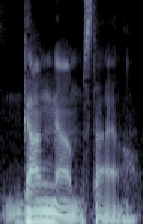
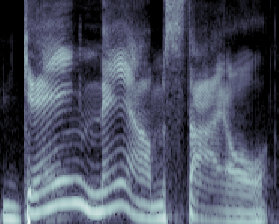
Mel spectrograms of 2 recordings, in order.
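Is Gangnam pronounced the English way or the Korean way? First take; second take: Korean; English. First: Gangnam is said with Korean sounds. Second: Gangnam is read with plain English spelling sounds. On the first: The speaker calls it right. "For folks, it is Gangnam Style" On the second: The speaker calls it wrong. "I was like cringing, man. ... everybody pronounces it. Like, just like reading"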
